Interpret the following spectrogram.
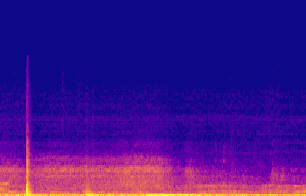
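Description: A motorcycle going by, its engine a steady low rumble that swells a couple of seconds in, with one sharp click about half a second in.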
